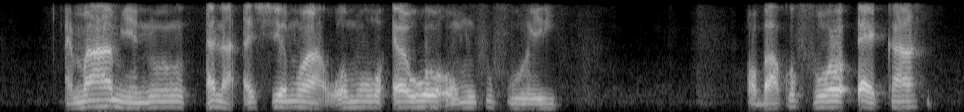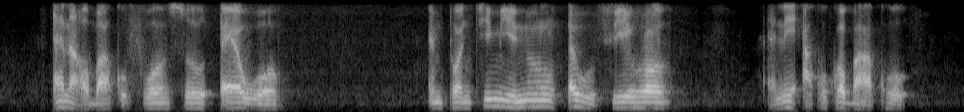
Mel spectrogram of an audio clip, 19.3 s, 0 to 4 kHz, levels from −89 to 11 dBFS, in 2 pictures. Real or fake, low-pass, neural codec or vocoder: fake; 3.6 kHz; codec, 24 kHz, 3 kbps, HILCodec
